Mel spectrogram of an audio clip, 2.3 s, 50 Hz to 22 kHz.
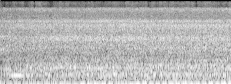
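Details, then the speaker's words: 1964 Ford F100, 302 5.0 roller-cam V8, AFR 165 heads, Summit 500 CFM carb, stock headers, new Pertronix distributor with vacuum advance, driving at light throttle around 2000 rpm pulling 23 in vacuum: smooth even burble, no misfire, hesitation or knock; healthy. "we're going to be absurdly high now a little bit of throttle now the vacuum advance is kicking in we're sitting here at 23 2000 rpms we're pulling 23 inches of vacuum"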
